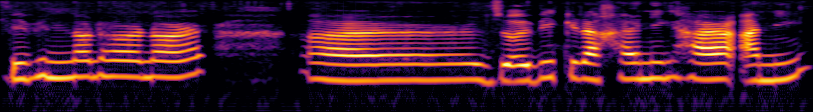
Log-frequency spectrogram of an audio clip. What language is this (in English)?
Assamese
